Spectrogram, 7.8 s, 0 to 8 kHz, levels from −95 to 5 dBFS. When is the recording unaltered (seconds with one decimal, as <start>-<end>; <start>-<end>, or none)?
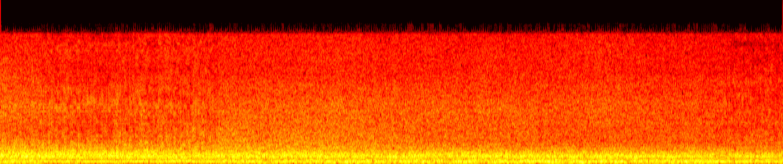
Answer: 0.0-0.4; 2.2-7.2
